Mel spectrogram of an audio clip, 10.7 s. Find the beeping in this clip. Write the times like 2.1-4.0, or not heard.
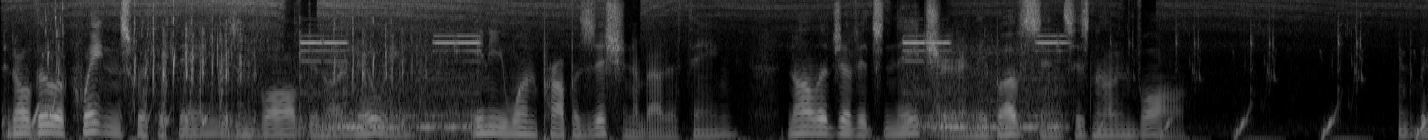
2.2-3.6, 6.8-8.1.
